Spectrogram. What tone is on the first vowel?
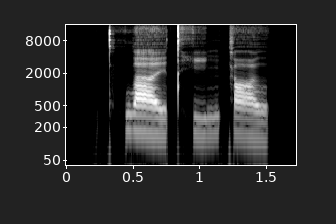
low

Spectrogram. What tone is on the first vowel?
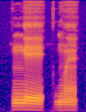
low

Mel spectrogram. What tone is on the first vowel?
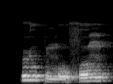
falling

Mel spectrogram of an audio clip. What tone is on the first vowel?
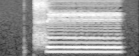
high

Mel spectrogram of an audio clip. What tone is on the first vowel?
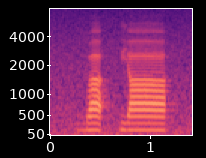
high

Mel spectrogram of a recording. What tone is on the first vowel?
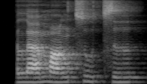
rising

